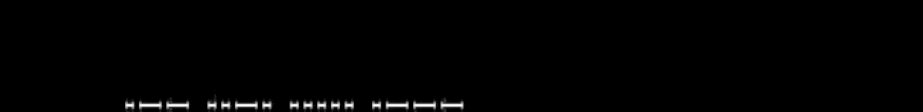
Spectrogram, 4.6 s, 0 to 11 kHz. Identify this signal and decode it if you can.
Morse code, heard as a keyed tone, about 36 wpm, 700 Hz. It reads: WF5J
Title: USA Call Signs - 4 Characters - Repeated 2x - 35wpm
